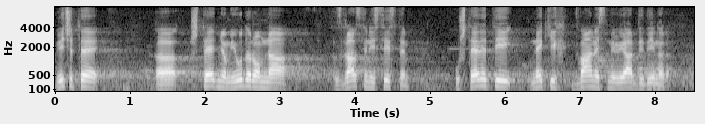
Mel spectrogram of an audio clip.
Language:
Serbian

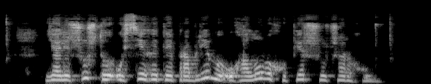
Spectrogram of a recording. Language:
Belarusian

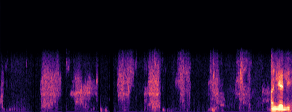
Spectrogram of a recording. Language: Dogri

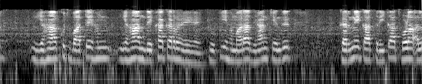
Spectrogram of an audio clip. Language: Hindi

